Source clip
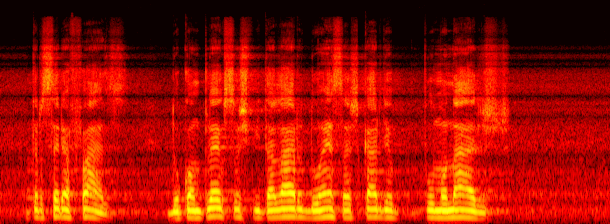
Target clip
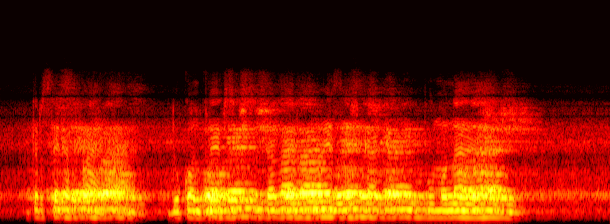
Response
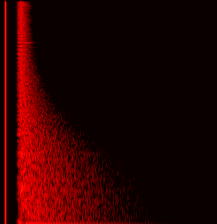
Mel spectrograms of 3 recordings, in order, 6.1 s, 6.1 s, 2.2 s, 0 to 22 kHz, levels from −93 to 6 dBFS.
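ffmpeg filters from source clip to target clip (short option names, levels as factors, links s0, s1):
-filter_complex "[0:a]highpass=f=150:w=0.5412,highpass=f=150:w=1.3066,equalizer=f=180:t=q:w=4:g=-8,equalizer=f=300:t=q:w=4:g=-7,equalizer=f=490:t=q:w=4:g=8,equalizer=f=1100:t=q:w=4:g=-6,lowpass=f=2000:w=0.5412,lowpass=f=2000:w=1.3066[s0];[1:a]atrim=start_sample=2205,afade=t=out:st=0.38:d=0.01,atrim=end_sample=17199,asetrate=37926,aresample=44100[s1];[s0][s1]afir=irnorm=-1:irlink=0,volume=1.5"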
